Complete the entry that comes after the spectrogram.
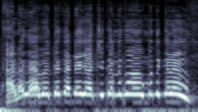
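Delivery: very high, squeaky put-on voice; hammed-up storming off; mock argument. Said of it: "You just fucking".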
